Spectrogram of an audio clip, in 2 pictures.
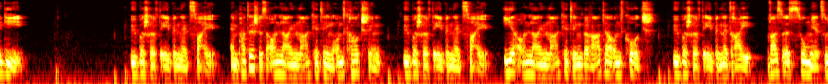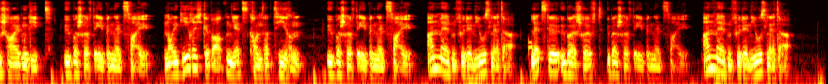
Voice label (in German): Audio Beispiel Navigation durch Webseite VoiceOver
